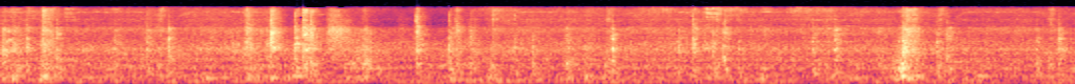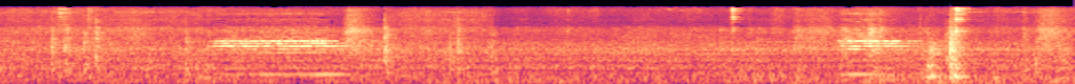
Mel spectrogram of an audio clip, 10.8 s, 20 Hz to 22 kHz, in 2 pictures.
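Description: Epson L8050 six-colour inkjet printer running through a photo print: steady mechanism noise with scattered clicks, and a short motor whine about two-thirds of the way through and again briefly near the end.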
